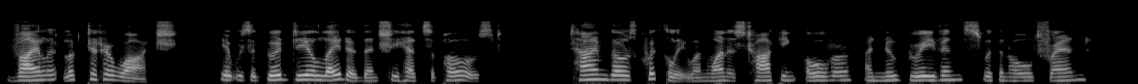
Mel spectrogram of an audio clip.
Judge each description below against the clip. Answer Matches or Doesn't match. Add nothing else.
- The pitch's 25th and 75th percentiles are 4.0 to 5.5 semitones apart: Doesn't match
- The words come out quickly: Doesn't match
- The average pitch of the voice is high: Matches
